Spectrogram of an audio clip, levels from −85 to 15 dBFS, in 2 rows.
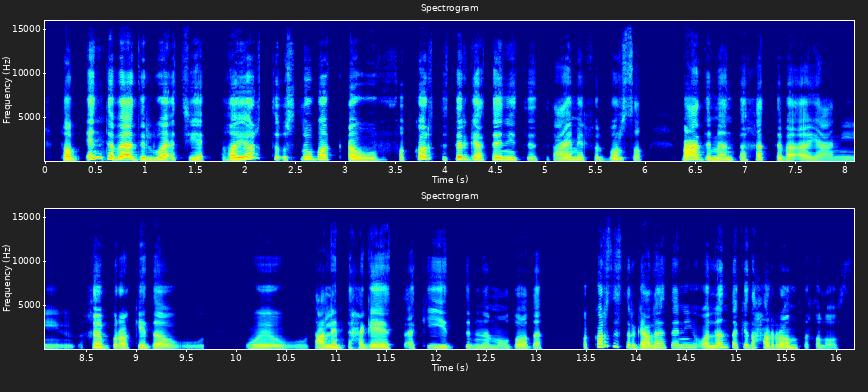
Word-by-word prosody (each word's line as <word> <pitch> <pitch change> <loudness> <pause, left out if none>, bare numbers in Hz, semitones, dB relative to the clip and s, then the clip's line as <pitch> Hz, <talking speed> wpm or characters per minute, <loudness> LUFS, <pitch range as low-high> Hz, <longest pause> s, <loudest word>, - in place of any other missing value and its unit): طَب 190 -5 +4
أنت 385 +1 +4
بقى 265 -3 +8
دلوقتي، 210 -3 +1 0.2
غيّرت 285 - +4
أسلوبك، 245 +2 -1
أو 190 -1 +3
فكّرت 205 +8 -2
ترجَع 240 -1 +3
تاني 225 +1 +1
ت 205 -1 -14
تتعامل 190 +3 -3
في 195 -2 -12
البورصة، 205 +5 -4 0.4
بَعد 255 -4 +6
ما 190 -2 0
أنت 210 0 -5
خَدت 215 +2 -4
بقى 190 -3 -1
يعني 155 0 -11
خبرة 180 -6 +1
كده 160 -5 0
و 75 - -16 0.4
و 160 - -11 0.5
واتعلّمت 195 - -1
حاجات 185 -1 -1
أكيد 190 -3 -7
من 160 -1 -9
الموضوع 155 +2 -6
ده، 150 -3 -8 0.4
فكّرت 305 - -2
ترجَع 230 -10 -1
لها 225 +4 -1
تاني 235 +1 -9
والّا 190 +5 0
أنت 260 -2 -6
كده 235 +2 -5
حرّمت 190 -6 -3
خلاص؟ 155 -1 -13
200 Hz, 145 wpm, -23 LUFS, 180-230 Hz, 0.5 s, بقى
